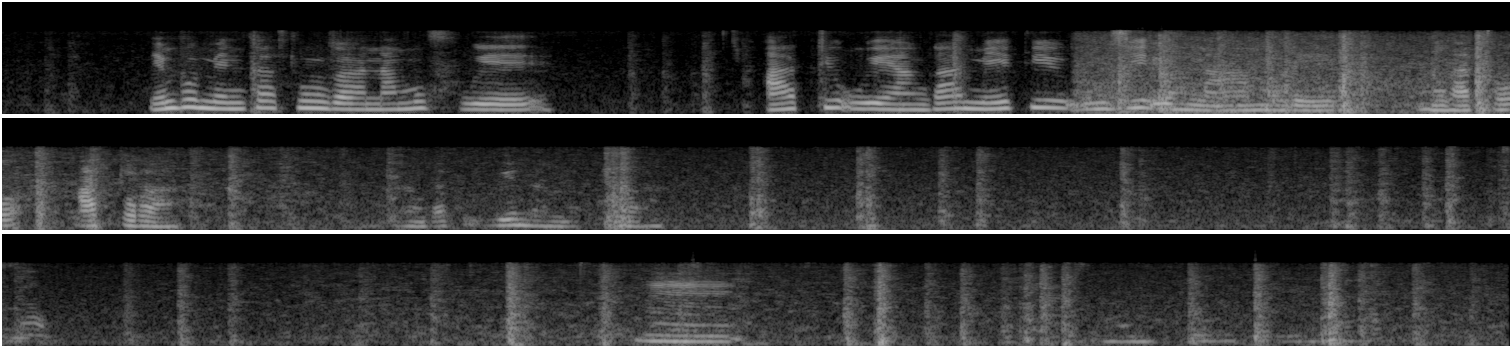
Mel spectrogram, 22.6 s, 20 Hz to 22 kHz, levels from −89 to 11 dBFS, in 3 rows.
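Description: Speech runs through an over-eager noise suppressor. Noise suppressor artifacts run the whole way. The background sinks in the pauses and swells back under the talking. This comes from the suppressor cutting every band it judges to be steady noise, frame by frame. The gating follows the speech, so the residue never sits still.

The suppressor also cuts speech. Soft consonants, word endings and quiet stretches get pulled down with the noise and sound swallowed. It happens from 0.44 to 2.32 s and from 3.3 to 4.12 s. These are brief losses, dipping by about 16 and about 17 dB. Longer stretches follow from 7.07 to 11.31 s and from 16.39 to 22.24 s, with drops of about 18 and about 16 dB. Another runs from 13.12 to 15.42 s, at about 18 dB. In each, the filter mistook low-level speech energy for noise.

The room noise jumps by about 12 dB at around five and a half seconds. After that it sits only about 7 dB under the speech. 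This causes the noise suppressor catching up. From 5.35 s the louder noise breaks through with less reduction at first. Over about 3.2 s it sinks by about 15 dB, until 8.53 s. The suppressor's noise estimate lagged behind the sudden change and had to adapt.

VoIP packet loss concealed by the speech codec appears twice, at 13.99 s and 20.87 s. Each gap fits a single lost 20 ms frame. The decoder filled it by extending its last pitch and filter with falling gain. The result is a brief stretched, fading sound, and the voice stays weak or distorted just afterwards. Light Speex coding colours the sound throughout.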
